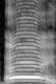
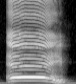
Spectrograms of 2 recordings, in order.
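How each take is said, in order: First: Sung, loud, very high open hey; sung, open the throat and belt it out; sung, wide, powerful belted note. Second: Sung, loud, very high narrowed hey; sung, narrow the throat and belt it; sung, tight, closed belted note. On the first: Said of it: "so the open belt". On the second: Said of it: "The closed". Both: Shown as a demonstration.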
